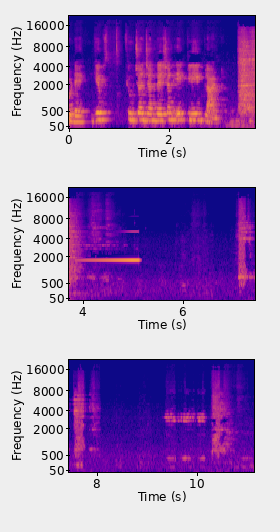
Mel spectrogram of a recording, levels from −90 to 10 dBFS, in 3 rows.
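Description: A speech recording with a loudspeaker feedback squeal from 3.83 s to 5.17 s. A single tone at 1.7 kHz swells over roughly a second and ends up sitting around 5 dB above the speech. The microphone is picking up the loudspeaker it feeds, and near 1.7 kHz the loop gain has gone past unity, so that frequency keeps building on itself through the mic-to-speaker path until the amplifier limits it or the loop is broken.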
